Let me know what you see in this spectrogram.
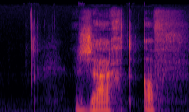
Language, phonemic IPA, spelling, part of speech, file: Dutch, /ˈzaxt ˈɑf/, zaagt af, verb, Nl-zaagt af.ogg
- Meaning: second-person (gij) singular past indicative of afzien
